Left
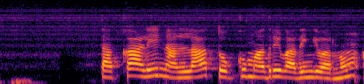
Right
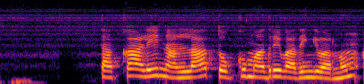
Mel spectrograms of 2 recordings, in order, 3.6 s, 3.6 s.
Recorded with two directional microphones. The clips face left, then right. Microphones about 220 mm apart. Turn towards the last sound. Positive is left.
turn(degrees=-30)  # may be behind; listen again after turning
